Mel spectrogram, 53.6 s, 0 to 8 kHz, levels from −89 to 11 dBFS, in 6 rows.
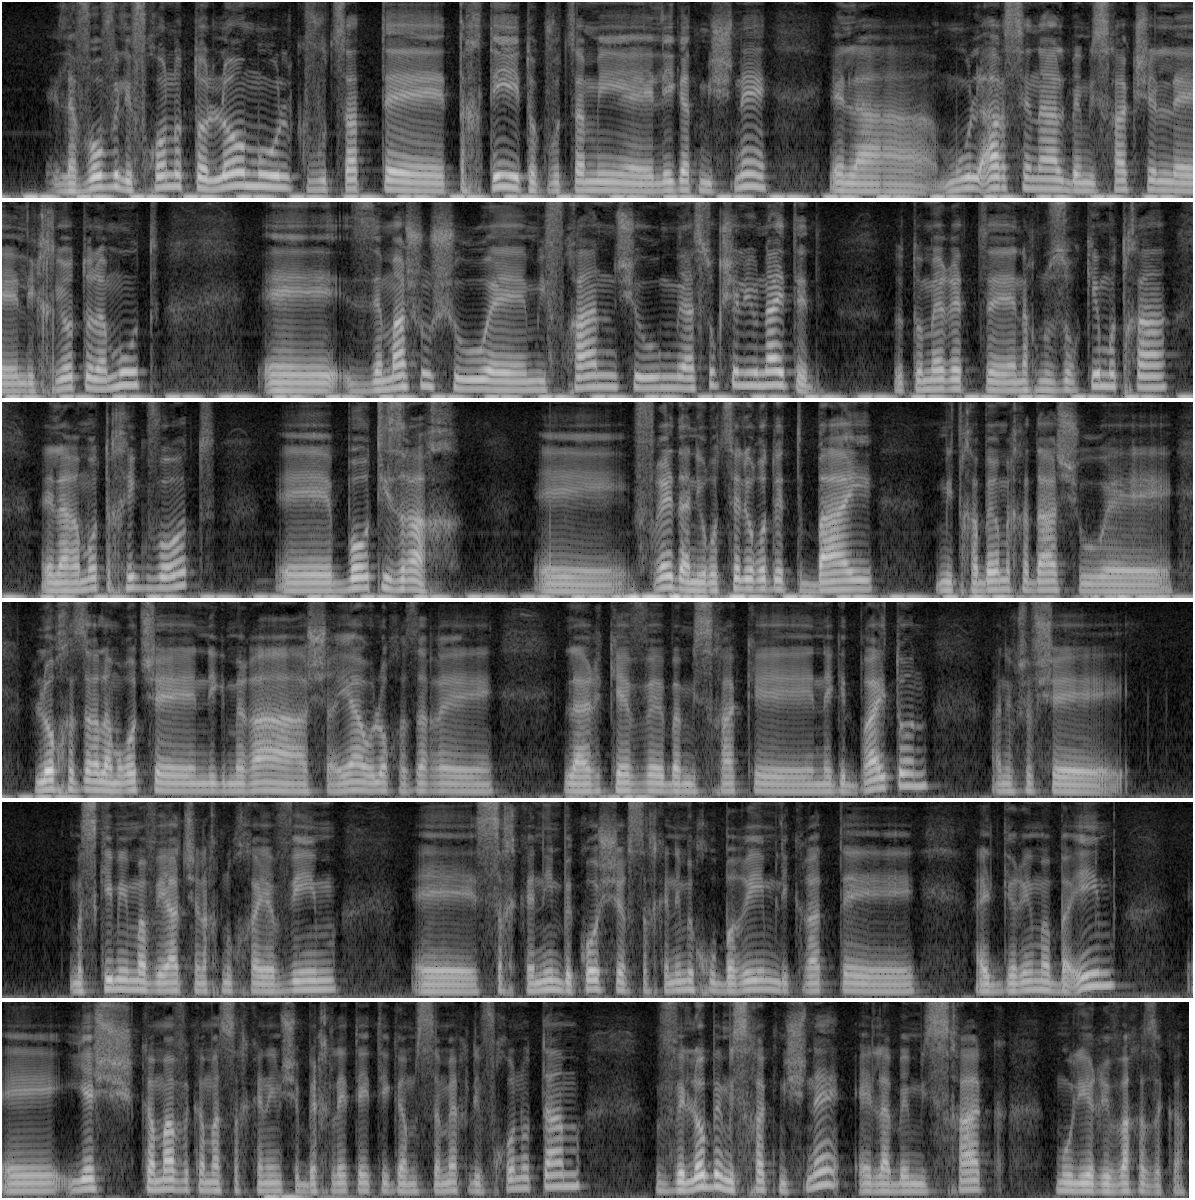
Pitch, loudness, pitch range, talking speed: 125 Hz, -21 LUFS, 115-145 Hz, 120 wpm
